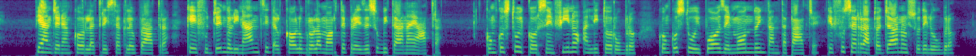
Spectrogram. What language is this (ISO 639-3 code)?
ita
